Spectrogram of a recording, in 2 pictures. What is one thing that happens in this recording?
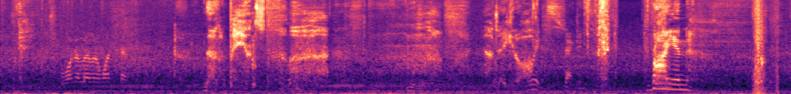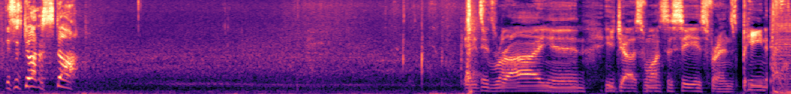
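A young man sings with a strained, high voice.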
